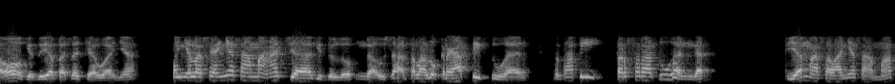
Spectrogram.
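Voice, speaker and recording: Lively man preaching over tinny sound. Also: a little high. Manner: lively preaching, mixing English phrases and Javanese slang. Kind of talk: sermon.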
